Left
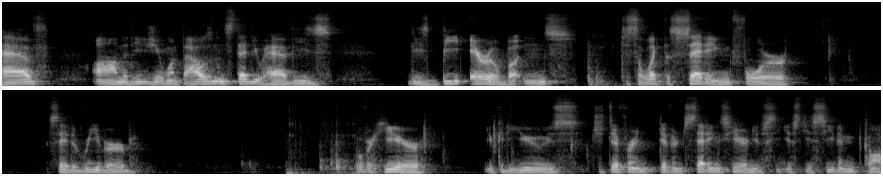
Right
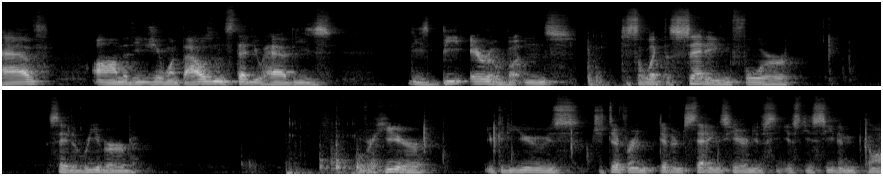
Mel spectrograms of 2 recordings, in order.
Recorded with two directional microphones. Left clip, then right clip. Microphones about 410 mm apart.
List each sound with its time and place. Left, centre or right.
0.2 s speech: left
3.0 s speech: centre
12.4 s speech: centre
